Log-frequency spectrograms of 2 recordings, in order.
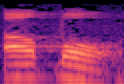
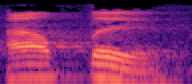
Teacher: karena huruf ta dan qaf ini punya sifat isti'la, maka suara e-nya beda sedikit, ya, yakni agak tebal · Shown in: first take · ya. Contohnya huruf ta, ato, ya, bukan ate, namun yakni suaranya terangkat, ato.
